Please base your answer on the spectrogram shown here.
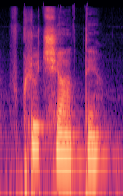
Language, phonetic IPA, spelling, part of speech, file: Ukrainian, [ʍklʲʊˈt͡ʃate], включати, verb, Uk-включати.ogg
- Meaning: 1. to switch on, to turn on (to turn a switch to the "on" position) 2. to enable (to activate a function of an electronic or mechanical device) 3. to include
